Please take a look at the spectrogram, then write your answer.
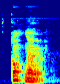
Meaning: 1. container (large metal box) 2. container
- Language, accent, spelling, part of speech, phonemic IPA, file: French, Canada, conteneur, noun, /kɔ̃t.nœʁ/, LL-Q150 (fra)-conteneur.wav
